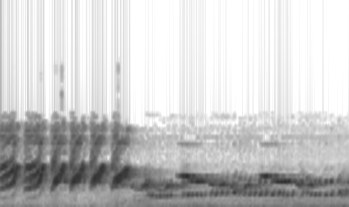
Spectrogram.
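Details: Hwamei in full song: a fast series of bright, rising-falling whistled notes, then a lower, smoother sustained warble that drifts downward.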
